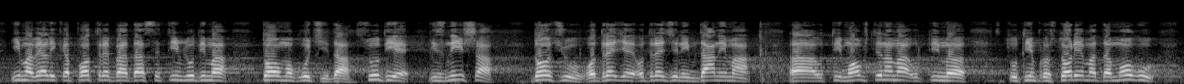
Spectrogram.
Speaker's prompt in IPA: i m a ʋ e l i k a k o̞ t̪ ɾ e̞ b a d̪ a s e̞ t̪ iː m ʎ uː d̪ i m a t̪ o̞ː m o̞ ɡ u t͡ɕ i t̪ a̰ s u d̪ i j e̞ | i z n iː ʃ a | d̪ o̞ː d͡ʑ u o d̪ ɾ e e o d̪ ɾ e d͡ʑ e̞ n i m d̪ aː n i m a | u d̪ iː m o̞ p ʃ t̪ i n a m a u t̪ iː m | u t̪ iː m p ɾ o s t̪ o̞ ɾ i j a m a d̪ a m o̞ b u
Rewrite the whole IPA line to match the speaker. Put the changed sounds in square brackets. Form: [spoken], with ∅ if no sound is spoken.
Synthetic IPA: i m a ʋ e l i k a [p] o̞ t̪ ɾ e̞ b a d̪ a s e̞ t̪ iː m ʎ uː d̪ i m a t̪ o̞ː m o̞ ɡ u t͡ɕ i [d̪] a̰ s u d̪ i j e̞ | i z n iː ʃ a | d̪ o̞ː d͡ʑ u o d̪ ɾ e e o d̪ ɾ e d͡ʑ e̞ n i m d̪ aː n i m a | u [t̪] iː m o̞ p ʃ t̪ i n a m a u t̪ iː m | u t̪ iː m p ɾ o s t̪ o̞ ɾ i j a m a d̪ a m o̞ [ɡ] u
